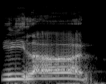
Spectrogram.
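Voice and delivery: high excited call of a name. Real, not acted. Streamer calls out to Elon as the coin pumps, high excited call. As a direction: call his name out high, as if he could hear.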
